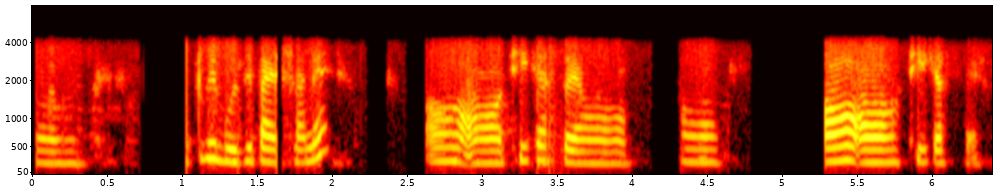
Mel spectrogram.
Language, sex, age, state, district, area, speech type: Assamese, female, 18-30, Assam, Sonitpur, rural, conversation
